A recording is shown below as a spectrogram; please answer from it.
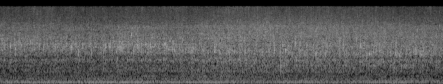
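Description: Two whole tilapia shallow-frying in hot oil in a pan: a steady sizzle of oil bubbling around the fish.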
